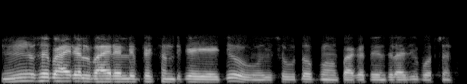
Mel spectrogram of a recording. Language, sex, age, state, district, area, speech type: Odia, male, 45-60, Odisha, Nayagarh, rural, conversation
